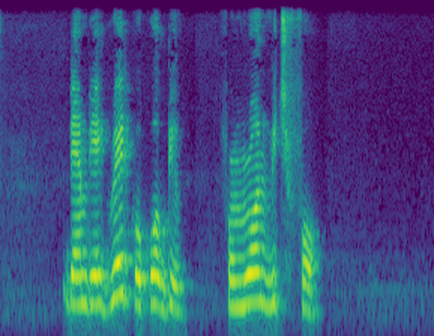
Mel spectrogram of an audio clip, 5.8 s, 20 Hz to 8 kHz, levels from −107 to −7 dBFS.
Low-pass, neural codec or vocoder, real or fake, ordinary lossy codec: 7.2 kHz; codec, 24 kHz, 0.9 kbps, WavTokenizer, medium speech release version 1; fake; none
